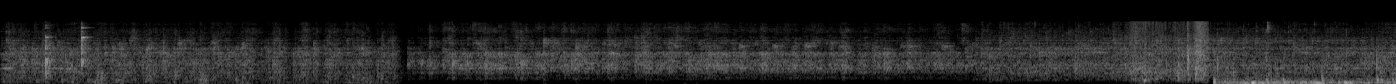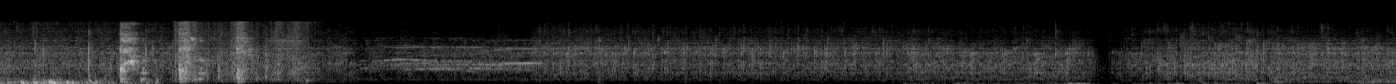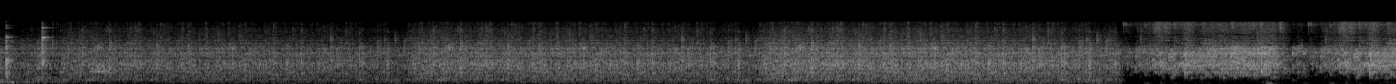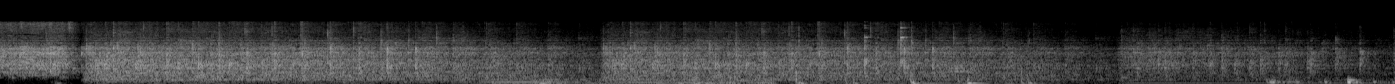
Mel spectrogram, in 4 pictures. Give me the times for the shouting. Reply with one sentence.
The shouting can't be heard in this clip.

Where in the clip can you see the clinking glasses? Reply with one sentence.
The clinking glasses can be heard from 0.4 to 0.9 s, from 27.9 to 29.1 s and from 50.5 to 51.6 s.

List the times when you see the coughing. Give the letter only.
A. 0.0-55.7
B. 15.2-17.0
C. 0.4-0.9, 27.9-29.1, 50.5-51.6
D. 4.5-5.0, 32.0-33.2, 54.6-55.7
B.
